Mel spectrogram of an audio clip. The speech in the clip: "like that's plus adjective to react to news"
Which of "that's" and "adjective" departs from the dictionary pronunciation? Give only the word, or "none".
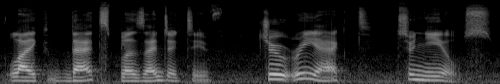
none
